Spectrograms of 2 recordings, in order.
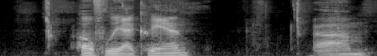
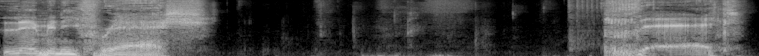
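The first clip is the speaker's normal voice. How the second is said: character voice; 5 dB louder, much slower than usual. Acted. Character voice lines.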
